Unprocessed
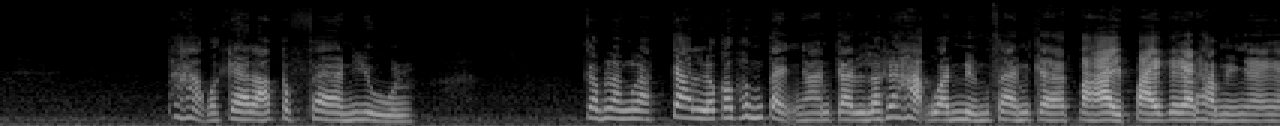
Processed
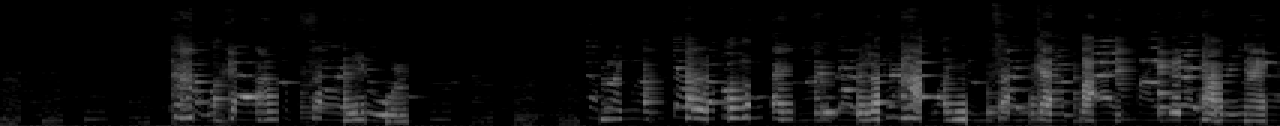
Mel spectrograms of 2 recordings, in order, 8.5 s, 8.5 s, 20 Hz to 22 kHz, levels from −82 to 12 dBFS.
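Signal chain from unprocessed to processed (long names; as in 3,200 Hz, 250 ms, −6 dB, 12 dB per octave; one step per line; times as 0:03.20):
spectral tilt +2.5 dB per octave
in parallel at −1 dB: downward compressor, threshold −31 dBFS, peak gain reduction 18.5 dB
on the sum: step-sequenced resonator 7 Hz 63–1,500 Hz
level −4 dB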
